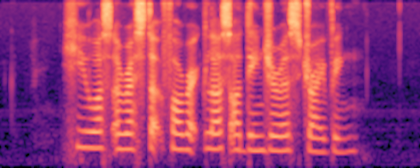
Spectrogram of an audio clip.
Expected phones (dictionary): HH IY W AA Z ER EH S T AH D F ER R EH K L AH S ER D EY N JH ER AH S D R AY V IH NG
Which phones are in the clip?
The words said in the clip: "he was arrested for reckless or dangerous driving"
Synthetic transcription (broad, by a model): HH IY W AA S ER EH S T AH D F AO R EH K L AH S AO D EY N JH ER AH S D R AY V IH NG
